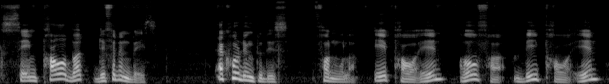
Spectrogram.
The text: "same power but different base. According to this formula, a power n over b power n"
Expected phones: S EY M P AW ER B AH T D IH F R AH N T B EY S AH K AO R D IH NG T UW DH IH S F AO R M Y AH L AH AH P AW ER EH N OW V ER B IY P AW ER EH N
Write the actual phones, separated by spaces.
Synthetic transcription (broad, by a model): S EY M P AW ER B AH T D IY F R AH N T B EY S AH K AO R D IH NG T UW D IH S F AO R M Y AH L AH AH P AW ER EH N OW P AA B IY P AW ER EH N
